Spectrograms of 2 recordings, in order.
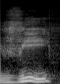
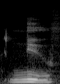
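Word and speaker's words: ν: This is the original form was E equals H in what we would say V, but it's actually the lowercase Greek letter of nu.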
